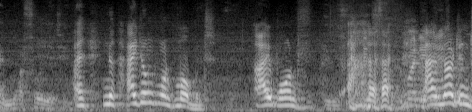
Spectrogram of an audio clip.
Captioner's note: laughs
